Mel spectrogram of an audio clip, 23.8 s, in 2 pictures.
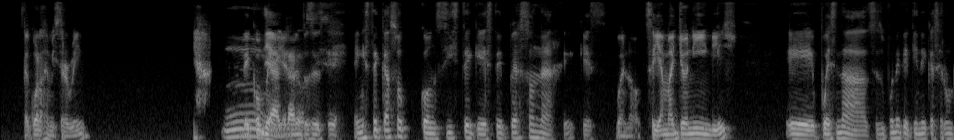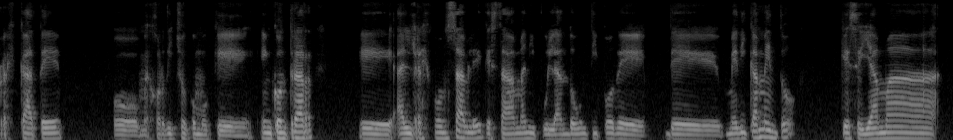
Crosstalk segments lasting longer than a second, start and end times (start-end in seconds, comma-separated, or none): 3.0-4.2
